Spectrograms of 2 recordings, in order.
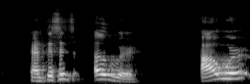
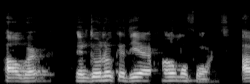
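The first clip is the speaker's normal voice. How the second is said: usual speaking voice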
